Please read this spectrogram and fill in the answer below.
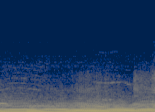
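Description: Metal band playing live, with electric guitars and bass holding long sustained notes.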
